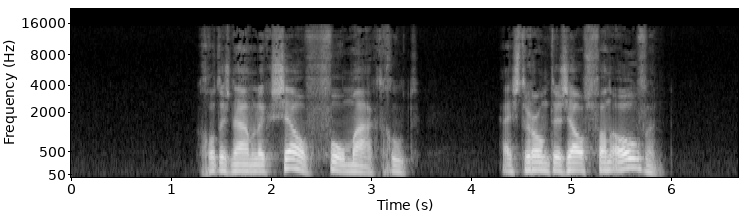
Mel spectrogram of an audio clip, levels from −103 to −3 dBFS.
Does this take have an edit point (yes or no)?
no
